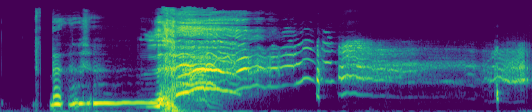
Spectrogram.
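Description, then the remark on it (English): A woman's voice mimics a phone going dead, in the accent of a character she was just doing: a steady low hum, then a rising, wavering squeal that thins into a long, flat, buzzy electronic tone, ending with a short click-like blip. “Oh, so when she hasn't queued up a noise of a phone going dead, she tries to do the noise of the phone going dead.”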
